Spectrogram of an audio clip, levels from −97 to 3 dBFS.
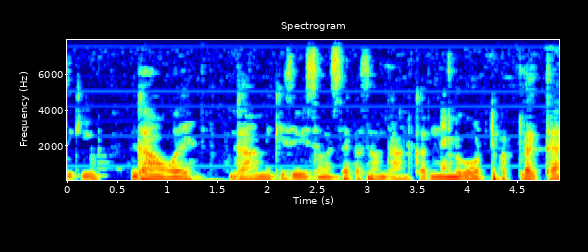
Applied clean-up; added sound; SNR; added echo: classical method Wiener filter.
